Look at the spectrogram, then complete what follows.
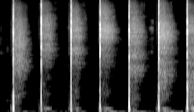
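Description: A slow, deliberate clap: seven sharp, crisp hand claps spaced evenly about half a second apart, each with a short ringing tail. No voices are heard.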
